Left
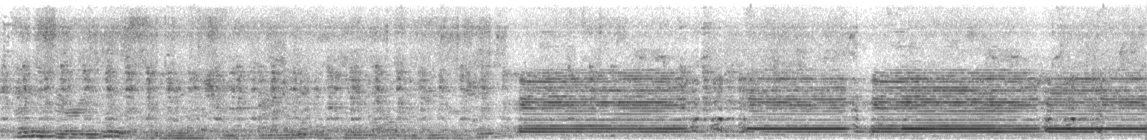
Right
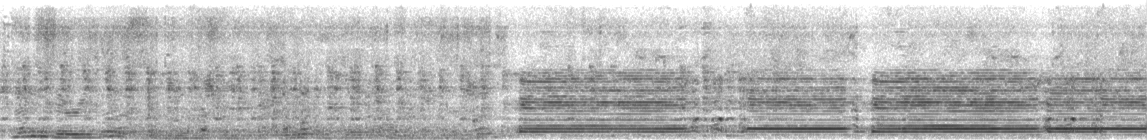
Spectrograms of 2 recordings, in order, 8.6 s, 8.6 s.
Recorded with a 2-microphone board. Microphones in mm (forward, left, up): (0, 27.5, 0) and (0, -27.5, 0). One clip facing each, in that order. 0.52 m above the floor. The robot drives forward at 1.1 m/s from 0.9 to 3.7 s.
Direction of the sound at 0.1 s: 10° right (ahead or behind).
